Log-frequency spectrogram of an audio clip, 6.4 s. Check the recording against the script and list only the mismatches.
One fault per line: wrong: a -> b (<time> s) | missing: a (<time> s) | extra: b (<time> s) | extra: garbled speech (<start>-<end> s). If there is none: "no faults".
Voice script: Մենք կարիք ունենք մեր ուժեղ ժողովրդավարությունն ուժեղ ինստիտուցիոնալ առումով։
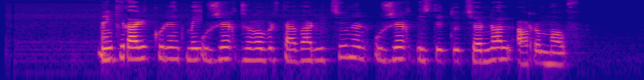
no faults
